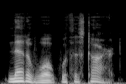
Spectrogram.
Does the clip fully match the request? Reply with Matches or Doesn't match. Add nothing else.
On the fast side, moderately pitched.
Doesn't match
